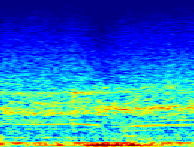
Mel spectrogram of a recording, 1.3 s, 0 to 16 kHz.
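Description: A car drifting in a racing game played on a Logitech G920 wheel, its engine droning steadily while the tires squeal continuously through the slide, close and moderately loud.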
